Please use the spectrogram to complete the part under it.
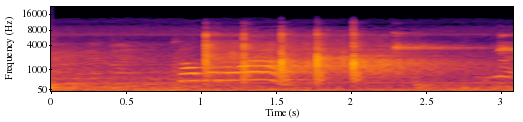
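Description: A ball is kicked with sharp thuds that echo in a large hall.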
